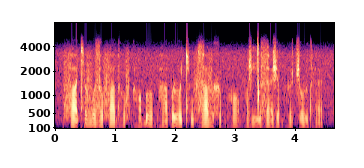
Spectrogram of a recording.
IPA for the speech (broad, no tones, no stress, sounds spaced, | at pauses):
f a cʰ ə v ɤ z ɤ f a dʱ ɤ f ɡʱ ɑ ɓ ɤ bʱ a p ə ɹ ɤ cʰ u f z a v ə x ə bʱ ɑ bʱ ɑ ʒ ŋ͡ǀ ə z æ ʒ ɜ bʱ ə t͡ʃ ɤ ɹ dʱ æ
